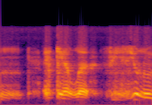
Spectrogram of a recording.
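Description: Speech: a voice reciting a poem in Portuguese, in short phrases.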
